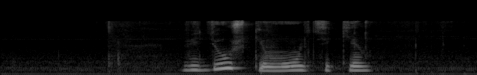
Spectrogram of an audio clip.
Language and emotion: Russian, sad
